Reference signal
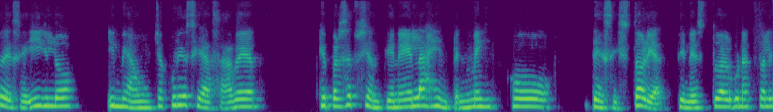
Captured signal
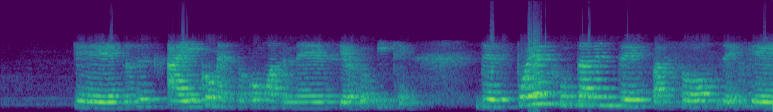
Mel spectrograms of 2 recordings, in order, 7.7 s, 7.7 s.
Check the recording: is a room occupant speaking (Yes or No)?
Yes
